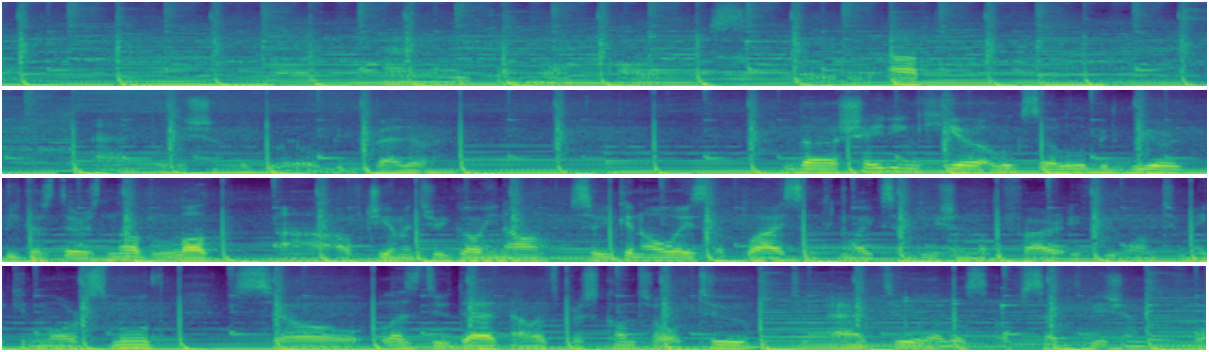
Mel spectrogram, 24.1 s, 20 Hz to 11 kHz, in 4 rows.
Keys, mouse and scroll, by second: 0.4 Tab, 0.8 shift+click, 1.4 click, 1.8 shift+click, 2.3 shift+click, 2.7 g, 4.6 click, 5.1 shift+click, 5.5 g, 7.0-9.2 middle drag, 9.2 click, 9.8-10.2 scroll down 1, 19.2 click, 21.4 ctrl+2, 22.4 click, 22.9 ctrl+2, 23.4 click, 23.8 ctrl+2.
